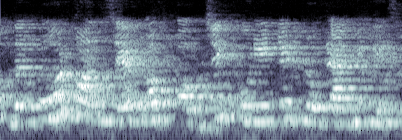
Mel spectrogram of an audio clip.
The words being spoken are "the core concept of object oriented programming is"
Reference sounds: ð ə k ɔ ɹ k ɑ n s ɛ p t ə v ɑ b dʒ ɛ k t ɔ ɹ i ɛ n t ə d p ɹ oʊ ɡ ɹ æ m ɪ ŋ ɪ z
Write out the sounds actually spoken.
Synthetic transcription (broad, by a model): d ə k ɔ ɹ k ɑ n s ɛ p t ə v ɑ b dʒ ɛ k t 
